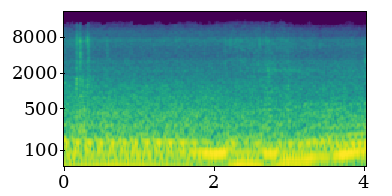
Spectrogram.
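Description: A Ford Mustang GT Bullitt with a manual gearbox gets a little gas, its engine giving a loud, steady low rumble close by that swells slightly, with no voices over it.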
